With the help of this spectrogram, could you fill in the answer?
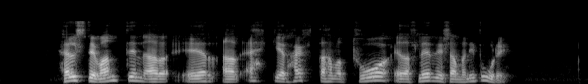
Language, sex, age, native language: Icelandic, male, 50-59, Icelandic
